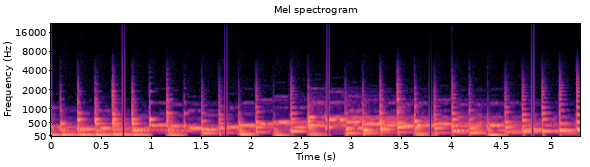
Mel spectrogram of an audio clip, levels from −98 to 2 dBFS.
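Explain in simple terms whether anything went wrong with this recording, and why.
Gap between chunks: short, hard-edged 23 ms silences at 0.71, 1.73, 2.75, 3.78 and 4.80 s, where the one-second pieces of sound don't join up seamlessly.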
